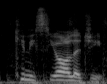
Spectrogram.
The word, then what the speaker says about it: kinesiology: Makiba, who holds a Bachelor of Science, let me say that, a Bachelor of Science, people, okay, in How you pronounce it? – Kinesiology. – Kinesiology, right. You know, there's some words that are a little tricky.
